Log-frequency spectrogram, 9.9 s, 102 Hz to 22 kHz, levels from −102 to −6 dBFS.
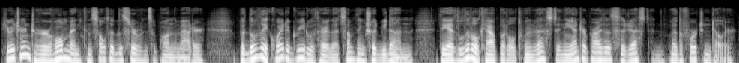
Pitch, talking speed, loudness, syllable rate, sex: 115 Hz, 230 wpm, -17 LUFS, 6.8 syllables/s, male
